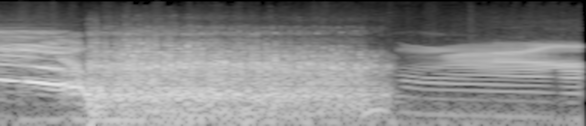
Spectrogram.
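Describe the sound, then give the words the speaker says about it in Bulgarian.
An approaching airplane's engine roars loudly, a whining drone giving way to a broad rushing roar, then settling into a steady, slowly rising engine hum, with no voices. “Внимание, внимание, настреща идва самолета!”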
